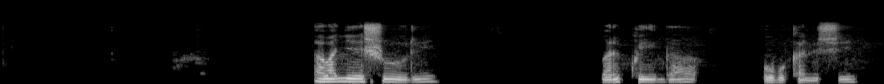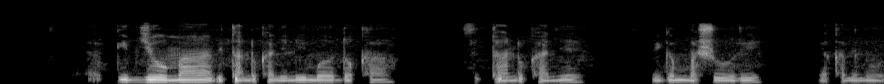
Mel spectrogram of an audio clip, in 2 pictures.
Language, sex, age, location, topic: Kinyarwanda, male, 36-49, Musanze, education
